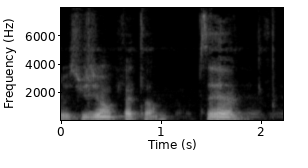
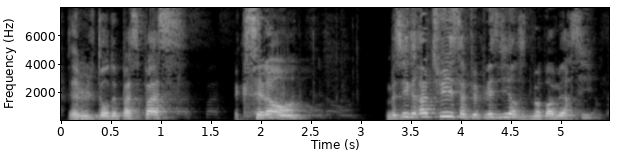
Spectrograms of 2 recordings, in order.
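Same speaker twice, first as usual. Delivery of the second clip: playful excitement; 7 semitones higher, 6 dB louder than usual. Real, not acted. Jokey boast about the trick.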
